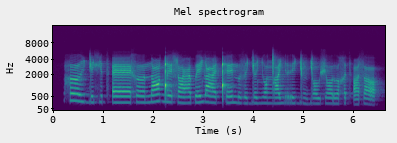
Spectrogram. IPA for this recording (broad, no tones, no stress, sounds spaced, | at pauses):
h ʌː i̯ ɟ ɛ ç ɪ t͡sʼ æː x ʌː n ɑ ŋ͡ǃ ɛ ɬ ɒ ʕ ə p ɛ ʎ ʕ æ ǃʰ ɛ n ʊ z ə ɟ ɜ ʎ ɔ ŋ͡ǀ ɑ ʎ r ɪ ɟ ɔ ŋ ɟ ɔː u̯ ʃ ɔː ɾ ʊ χ ɪ t͡sʼ ɑ s ɒ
